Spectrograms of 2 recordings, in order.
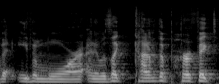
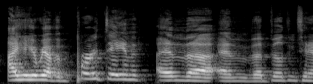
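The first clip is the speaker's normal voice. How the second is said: a louder, higher take on a drag queen's mic voice; bad Candy Muse impression; 4 semitones higher, 6 dB louder than usual. Retelling the show, a lightly voiced Candy Muse greeting the room. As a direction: play the host greeting the room. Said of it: "I don't do a good Candy Muse".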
